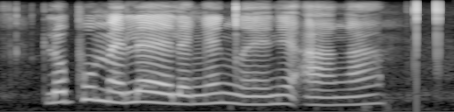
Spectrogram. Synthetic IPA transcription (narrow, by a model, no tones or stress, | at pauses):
lopʰumɛlɛlɛŋɛŋ͡ǀʱɛɲɛʔaːŋa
